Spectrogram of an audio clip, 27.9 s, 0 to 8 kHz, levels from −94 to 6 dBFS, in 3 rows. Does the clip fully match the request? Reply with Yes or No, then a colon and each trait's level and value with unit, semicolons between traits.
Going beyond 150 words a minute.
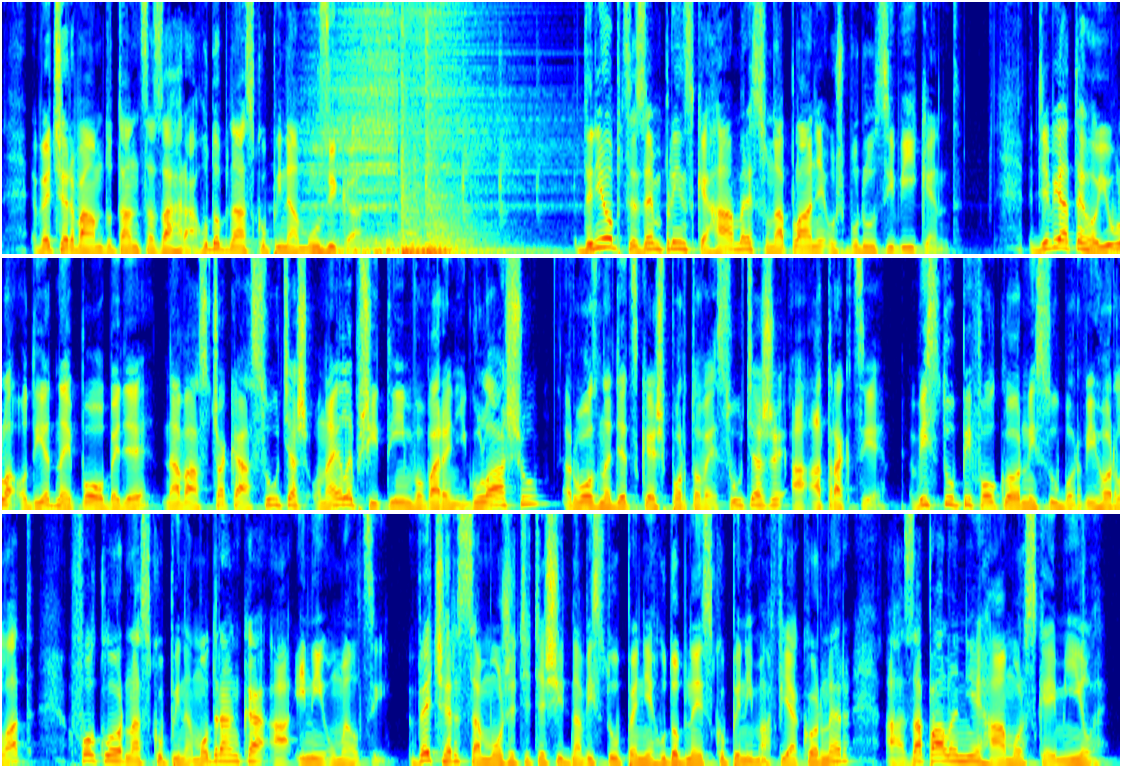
No: average, 135 wpm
